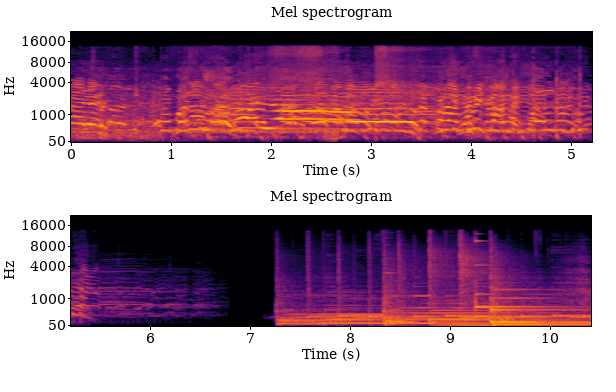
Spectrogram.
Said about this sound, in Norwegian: We have decided. Vi har bestemt, sa feirende gambiere da president Barrow ble tatt i ed for en måned siden og de jubler fortsatt.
